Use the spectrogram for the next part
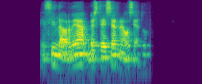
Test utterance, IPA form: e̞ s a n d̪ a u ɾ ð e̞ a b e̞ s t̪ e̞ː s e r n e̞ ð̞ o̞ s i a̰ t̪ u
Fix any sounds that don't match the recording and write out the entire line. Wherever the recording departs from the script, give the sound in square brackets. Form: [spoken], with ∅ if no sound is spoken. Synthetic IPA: e̞ s [i] n d̪ a [o] ɾ ð e̞ a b e̞ s t̪ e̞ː s e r n e̞ [ɣ̞] o̞ s i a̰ t̪ u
